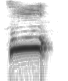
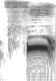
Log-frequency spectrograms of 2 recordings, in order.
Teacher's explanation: Try to put your hand or tissue in front of your mouth, and ji is soft air and qi is stronger air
